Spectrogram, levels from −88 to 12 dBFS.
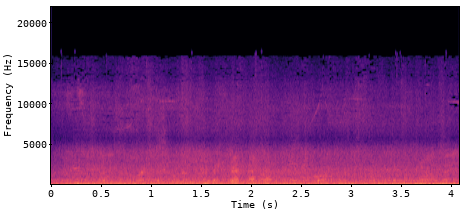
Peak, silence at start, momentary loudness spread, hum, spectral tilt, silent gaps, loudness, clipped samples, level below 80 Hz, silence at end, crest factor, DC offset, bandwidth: -4 dBFS; 0 s; 2 LU; none; -5.5 dB/octave; none; -19 LUFS; under 0.1%; -20 dBFS; 0 s; 14 dB; under 0.1%; 16 kHz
